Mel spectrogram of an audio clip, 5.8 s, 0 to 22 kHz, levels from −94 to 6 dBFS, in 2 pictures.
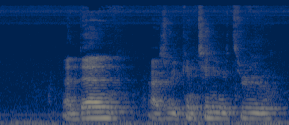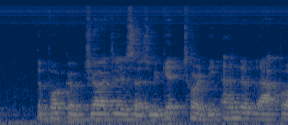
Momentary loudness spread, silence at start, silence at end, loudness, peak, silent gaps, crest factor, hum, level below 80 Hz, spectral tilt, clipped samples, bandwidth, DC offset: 18 LU; 0 s; 0 s; -48 LUFS; -28 dBFS; none; 20 dB; none; -66 dBFS; -5.5 dB/octave; under 0.1%; 19 kHz; under 0.1%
